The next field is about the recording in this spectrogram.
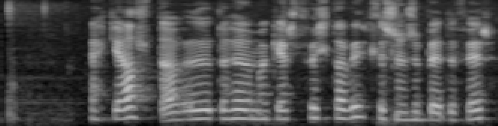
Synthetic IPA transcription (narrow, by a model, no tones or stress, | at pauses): ɛhcɪal̥t̪avɪðɪːt̪aɦœvʏmacɛr̥t̪fʏl̥t̪avɪht̪lɪsʏnsɛmp̬eːt̪ʏɾ̥fɪɾ̥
